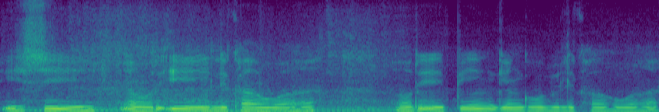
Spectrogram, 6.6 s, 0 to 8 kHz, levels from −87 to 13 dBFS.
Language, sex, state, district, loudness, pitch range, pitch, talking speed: Hindi, male, Bihar, Kishanganj, -15 LUFS, 125-140 Hz, 130 Hz, 135 wpm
